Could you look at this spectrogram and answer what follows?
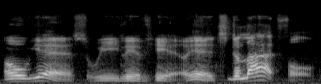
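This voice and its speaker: A man's voice: on the low side, very animated, slow pace, breathy edge, full character voice. A man acting a genteel, eerie night dweller in a radio drama, fussy, fluttery and effusively polite, with hesitant speech. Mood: delighted, welcoming.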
